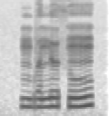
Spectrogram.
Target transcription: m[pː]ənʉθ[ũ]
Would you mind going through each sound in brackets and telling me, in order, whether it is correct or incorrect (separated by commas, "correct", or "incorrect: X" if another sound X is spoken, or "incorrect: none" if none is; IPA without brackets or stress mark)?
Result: incorrect: b, correct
